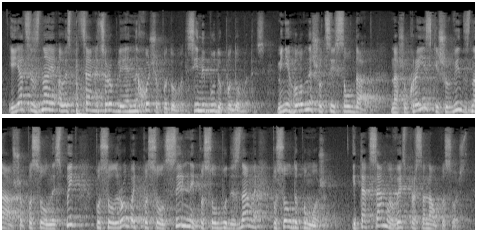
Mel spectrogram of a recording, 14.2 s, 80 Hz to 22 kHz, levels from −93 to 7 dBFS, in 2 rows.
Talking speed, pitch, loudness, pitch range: 195 wpm, 210 Hz, -17 LUFS, 180-230 Hz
